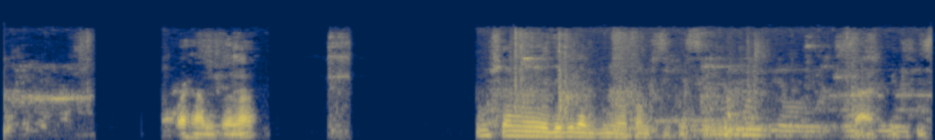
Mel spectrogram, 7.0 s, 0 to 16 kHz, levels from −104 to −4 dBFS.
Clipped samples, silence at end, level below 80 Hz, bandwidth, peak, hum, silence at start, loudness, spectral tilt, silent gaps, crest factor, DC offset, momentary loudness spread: under 0.1%; 0 s; -52 dBFS; 7.8 kHz; -8 dBFS; none; 0.05 s; -28 LUFS; -6.5 dB/octave; 0.77-0.81 s, 0.88-1.00 s, 1.08-1.20 s, 2.11-2.23 s, 2.81-3.31 s, 3.47-3.57 s; 20 dB; under 0.1%; 19 LU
